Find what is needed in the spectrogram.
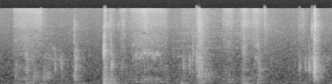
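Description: Paracord being pulled through the strands of a Turk's head knot on a pinned jig: rustling, sliding friction of cord against cord, broken by a few short handling clicks.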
